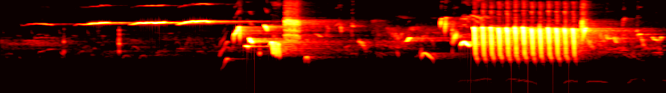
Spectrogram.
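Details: Common Nightingale singing hidden in a thicket on a spring or summer night in Britain: a long thin whistle, then quick chattering notes and sweeping slurs, ending in a loud, rapid, rattling trill repeated about twenty times.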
